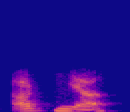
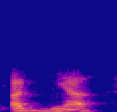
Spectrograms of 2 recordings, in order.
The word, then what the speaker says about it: Ajna: Because the third eye chakra, the Ajna, or the Ajna, it's spelled A-J-N-A, but it makes that funny little ny sound in there when you say it in Sanskrit.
